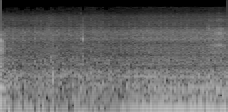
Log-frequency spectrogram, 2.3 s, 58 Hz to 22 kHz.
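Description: Suzuki GSX-S750's inline-four engine running at a steady pace while riding, under a heavy low rumble of wind on the bike-mounted microphone.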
